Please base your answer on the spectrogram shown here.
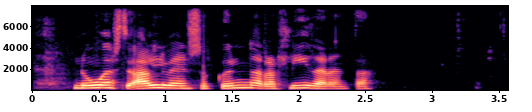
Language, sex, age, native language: Icelandic, female, 20-29, Icelandic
